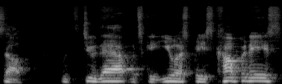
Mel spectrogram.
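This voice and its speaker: A man speaks at a medium pitch and a fairly quick pace. His voice is somewhat breathy, with fairly even intonation. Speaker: crypto space co-host. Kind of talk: casual chat. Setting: live audio space.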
